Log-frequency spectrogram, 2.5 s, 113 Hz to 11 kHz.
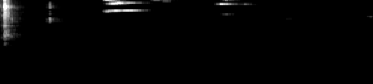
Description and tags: hd-com-defeito
Broken computer Hard Disk Drive, by "My BGM Radio RuizBRX11".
